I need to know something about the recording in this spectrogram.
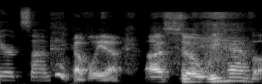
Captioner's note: laugh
